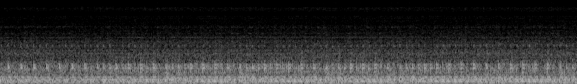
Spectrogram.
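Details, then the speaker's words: Whirlpool SCW1112WH washer on Quick Wash 30, spinning at 1200 rpm: a fast steady spin hum with a fair bit of light drum rattle over it. No grinding from the SKF bearings, which are said to tolerate it. "It does rattle a fair bit. It's okay though. There's a set of SKF bearings in there, so they'll tolerate it."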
